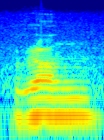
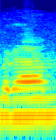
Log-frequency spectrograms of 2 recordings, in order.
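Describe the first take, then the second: First: The word ends with a back-of-mouth ng sound. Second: The word ends with a closed-lips m sound. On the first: The speaker calls it right. "is actually pronounced" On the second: The speaker calls it wrong. "that M at the end"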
